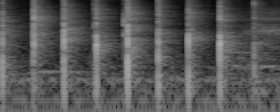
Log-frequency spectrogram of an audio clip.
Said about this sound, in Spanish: Entonces, un aplauso a las maestras de Kinder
